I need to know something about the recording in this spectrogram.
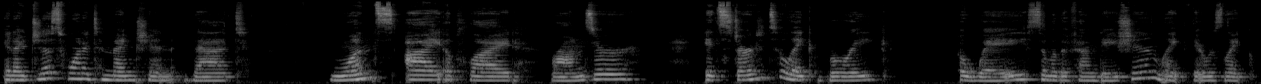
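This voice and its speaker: A woman's voice: mid-range voice, slow pace. A young woman beauty vlogger in a casual product review, chatty and full of fillers, musing aloud to herself.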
